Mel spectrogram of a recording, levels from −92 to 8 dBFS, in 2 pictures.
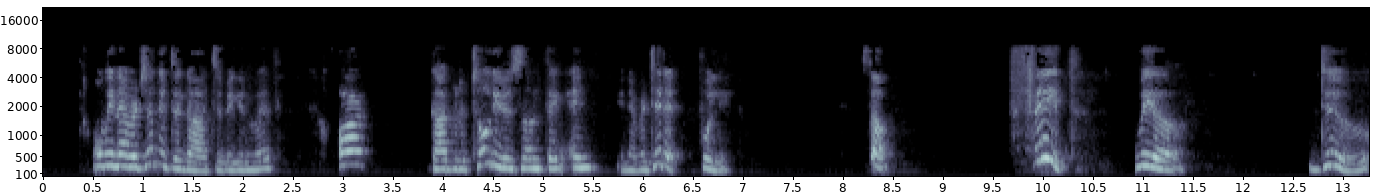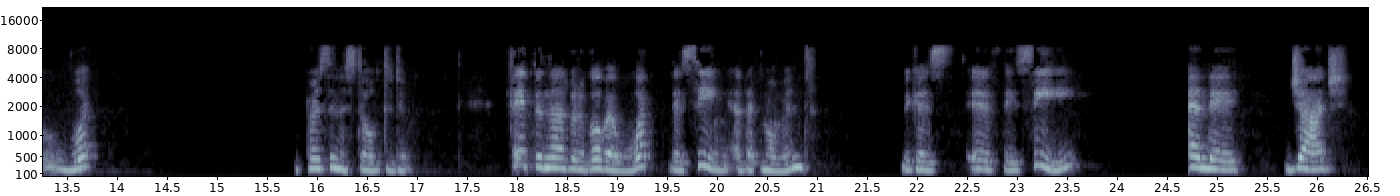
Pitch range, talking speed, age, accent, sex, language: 180-235 Hz, 120 wpm, 30-49, Indian, female, English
